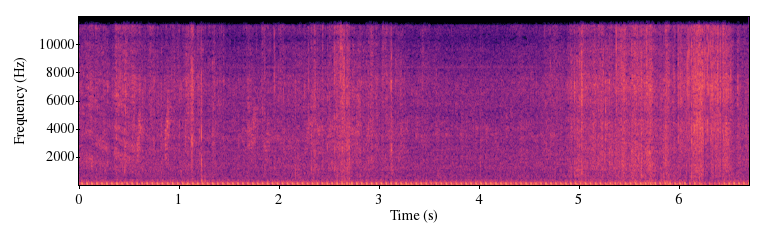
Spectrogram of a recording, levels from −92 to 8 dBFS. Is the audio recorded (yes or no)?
yes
